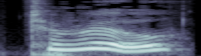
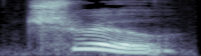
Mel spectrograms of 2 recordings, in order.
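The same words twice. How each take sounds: First: The word begins with a plain t sound. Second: The word begins with a ch-like sound. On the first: The speaker calls it wrong. "Instead of saying true" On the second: The speaker calls it right. "we say true. ... say ch as in chain"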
